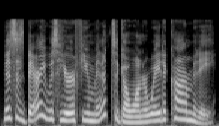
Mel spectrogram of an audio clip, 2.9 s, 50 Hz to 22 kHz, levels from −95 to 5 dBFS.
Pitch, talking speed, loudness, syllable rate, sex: 240 Hz, 265 wpm, -17 LUFS, 7.1 syllables/s, female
